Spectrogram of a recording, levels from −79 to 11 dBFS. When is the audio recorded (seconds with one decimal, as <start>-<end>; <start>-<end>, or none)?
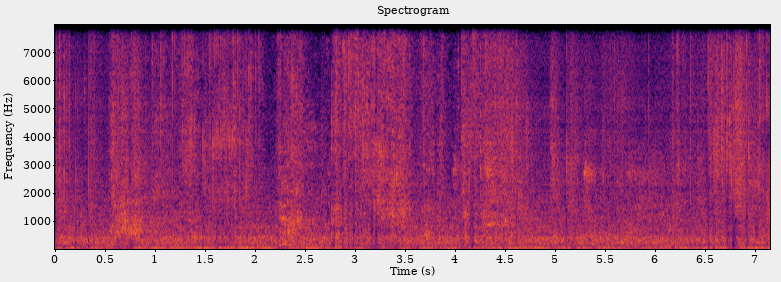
1.2-4.3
